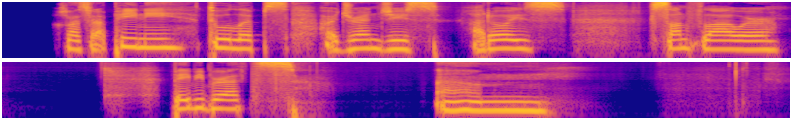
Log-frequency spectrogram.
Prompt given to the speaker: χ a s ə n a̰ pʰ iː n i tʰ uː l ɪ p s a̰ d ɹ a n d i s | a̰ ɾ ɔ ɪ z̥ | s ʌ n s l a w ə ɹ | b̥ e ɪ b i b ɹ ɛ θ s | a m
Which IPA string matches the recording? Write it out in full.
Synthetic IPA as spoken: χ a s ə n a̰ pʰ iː n i tʰ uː l ɪ p s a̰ d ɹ ɛ n d͡ʒ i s | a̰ ɾ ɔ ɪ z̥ | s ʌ n f l a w ə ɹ | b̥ e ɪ b i b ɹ ɛ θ s | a m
